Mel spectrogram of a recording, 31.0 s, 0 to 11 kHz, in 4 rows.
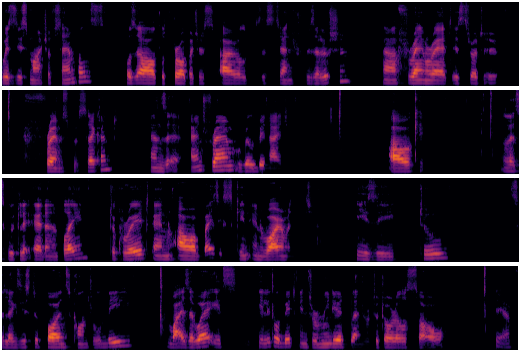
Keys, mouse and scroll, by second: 2.3 click, 14.0 click, 15.5 shift+a, 18.1 click, 20.8 e, 23.2 click, 24.4 ctrl+b, 27.1 Tab, 27.7-30.8 right drag.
